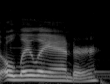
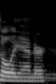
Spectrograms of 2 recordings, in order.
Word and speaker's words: Oleander: I just realized I was been reading his name wrong the whole time. It's Ole Leander, obviously. Oh, no. It is Oleander. It is Oleander. Okay. I'm like, have I been reading it wrong? No, I have not.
